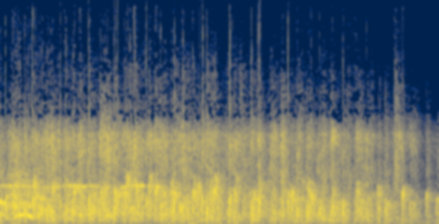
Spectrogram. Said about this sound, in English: And give it up for Slam for having us all together.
